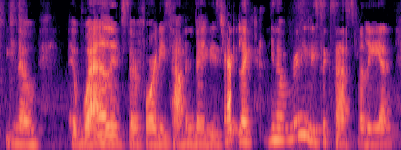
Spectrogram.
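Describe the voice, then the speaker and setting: Encouraging woman interviewer, slightly low voice. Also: fairly quick, fairly bright tone. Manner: encouraging, frequent backchannels. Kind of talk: conversational interview.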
